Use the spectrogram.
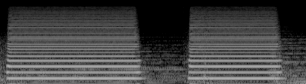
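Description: A truck air horn sounds two long, loud blasts, the first about 1.3 seconds and the second about a second, with a brief gap between them and a low engine rumble underneath, from a truck bringing a woman to her big day.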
